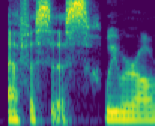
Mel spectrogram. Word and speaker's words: Ephesus: Quick side note, it's pronounced Ephesus.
